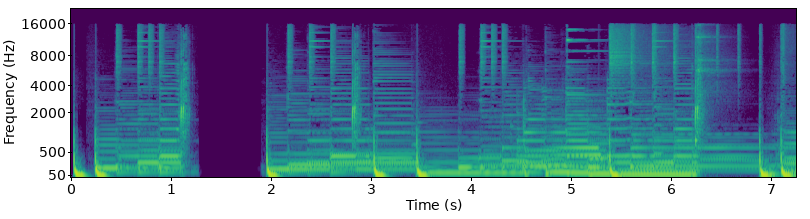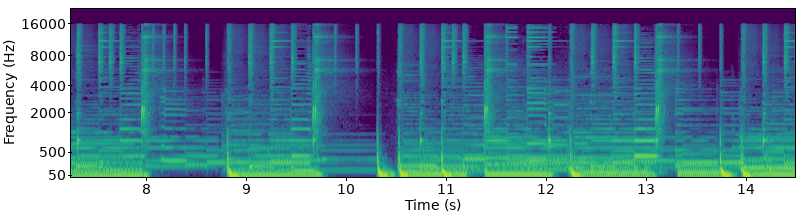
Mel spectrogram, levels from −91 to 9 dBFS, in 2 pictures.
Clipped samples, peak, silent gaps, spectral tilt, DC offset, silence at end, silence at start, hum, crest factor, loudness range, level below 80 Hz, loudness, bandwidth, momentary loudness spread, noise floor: under 0.1%; 0 dBFS; none; -5.5 dB/octave; under 0.1%; 0 s; 0 s; none; 14 dB; 2 LU; -16 dBFS; -15 LUFS; 16.5 kHz; 8 LU; under -90 dBFS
